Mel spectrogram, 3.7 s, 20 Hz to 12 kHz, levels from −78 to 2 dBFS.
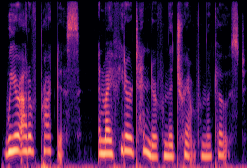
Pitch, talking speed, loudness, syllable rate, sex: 230 Hz, 260 wpm, -17 LUFS, 6.3 syllables/s, female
